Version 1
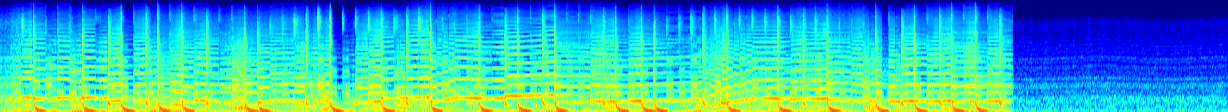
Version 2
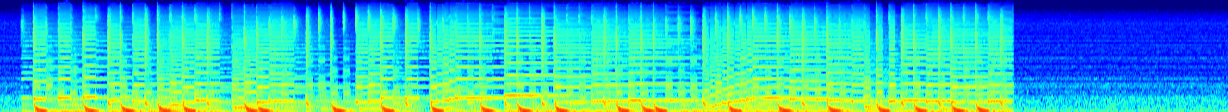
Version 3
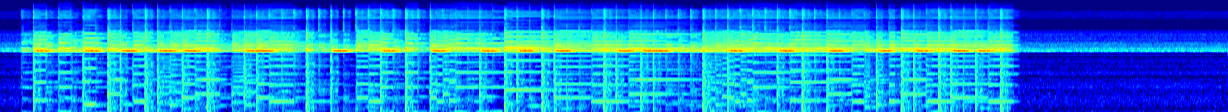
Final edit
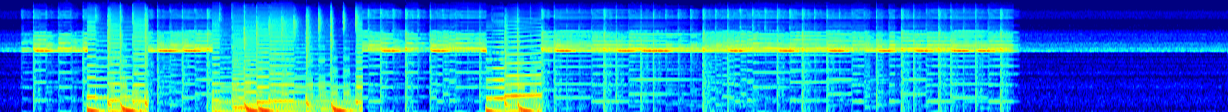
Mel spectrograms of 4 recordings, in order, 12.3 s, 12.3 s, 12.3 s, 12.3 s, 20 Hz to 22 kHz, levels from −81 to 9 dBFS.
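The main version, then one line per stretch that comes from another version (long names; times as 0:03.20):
3
0:00.88–0:01.49: punch in from 2
0:02.13–0:03.63: punch in from 2
0:04.87–0:05.42: punch in from 1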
